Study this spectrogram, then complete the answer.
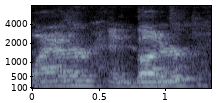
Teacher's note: you tap your tongue on the top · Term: tapped R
